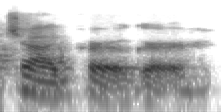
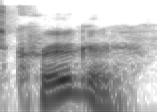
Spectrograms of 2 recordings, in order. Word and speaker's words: Kroeger: wrong so it's not Chad Kroger it's Kruger Chad Krueger it is actually Kruger yeah I would bet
